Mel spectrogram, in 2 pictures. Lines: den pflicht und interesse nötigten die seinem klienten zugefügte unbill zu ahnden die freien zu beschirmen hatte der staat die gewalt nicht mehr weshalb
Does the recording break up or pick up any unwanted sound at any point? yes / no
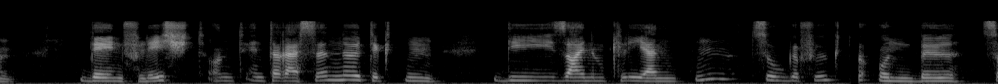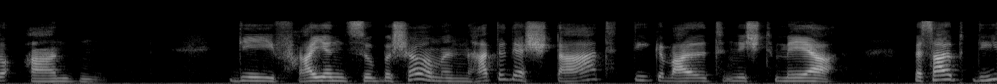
yes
